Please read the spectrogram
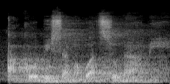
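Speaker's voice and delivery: suara Tuhan yang dalam dan berat; divine voice. Acted. God's voice in sermon story. (suara Allah yang rendah dan berwibawa)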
